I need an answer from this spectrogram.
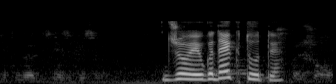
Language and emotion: Russian, neutral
